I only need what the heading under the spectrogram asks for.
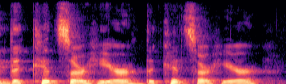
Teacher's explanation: you'll hear that S linking to the next word are.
